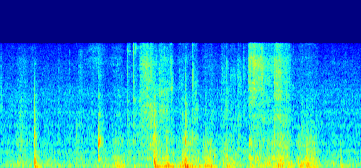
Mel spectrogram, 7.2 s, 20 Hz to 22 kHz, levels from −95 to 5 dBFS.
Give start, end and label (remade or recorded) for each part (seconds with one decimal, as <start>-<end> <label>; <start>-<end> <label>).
0.0-7.2 recorded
